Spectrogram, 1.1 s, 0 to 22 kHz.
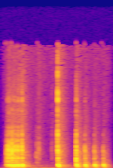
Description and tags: Wood Floor Creaking 2 2
Parquet, Sound, Design, Small, Recording, Crack, Ground, Sneaking, Footstep, Foley, Rubbing, Wooden, Creak, Long, Sneak, Noise, Wood, Creaking, Floor, Real, Short, Step, Surface, Walking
